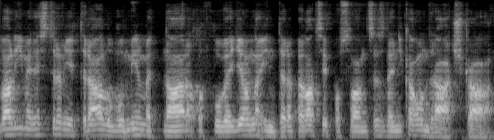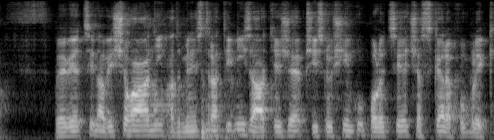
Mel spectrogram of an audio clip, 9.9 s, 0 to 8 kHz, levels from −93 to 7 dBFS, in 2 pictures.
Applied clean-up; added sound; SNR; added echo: neural mask model DeepFilterNet 3.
